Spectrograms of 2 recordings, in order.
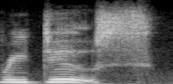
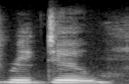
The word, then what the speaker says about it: reduce: For instance, we have the word reduce. It came out as redo. I So do. if you can, it needs to be reduced. Pronounce those consonants.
